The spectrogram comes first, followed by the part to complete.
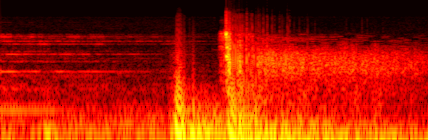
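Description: Sound effect of a TV channel logo sting: a low hit, then two loud booms about a second in, a quarter second apart, with a deep rumble that rings on and fades.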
